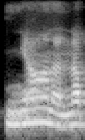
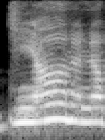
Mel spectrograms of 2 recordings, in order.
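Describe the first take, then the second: First: జ్ఞానన్నా starting with a g-ny sound; second accepted variant. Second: జ్ఞానన్నా starting with a j-ny sound; first accepted variant. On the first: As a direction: say జ్ఞానన్నా as gnyana. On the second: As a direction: say జ్ఞానన్నా as jnyana. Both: Shown as a demonstration. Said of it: "జ్ఞానన్నా పలకొచ్చు".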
